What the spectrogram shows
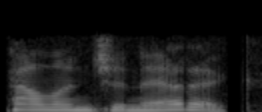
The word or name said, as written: palingenetic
